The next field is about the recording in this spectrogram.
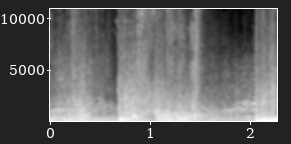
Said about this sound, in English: the others take cover and open fire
